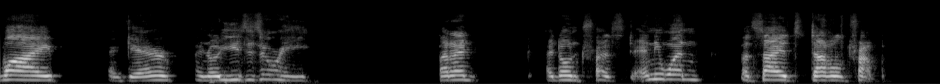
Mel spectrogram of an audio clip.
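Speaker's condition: Cerebral palsy; present since at least age 8

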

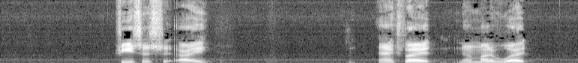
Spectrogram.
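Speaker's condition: Cerebral palsy; no known medical cause

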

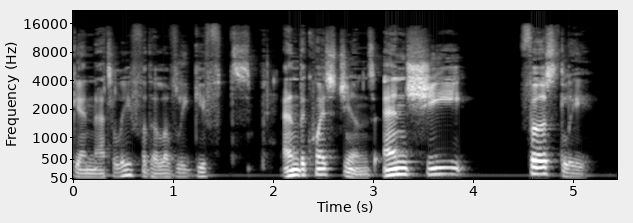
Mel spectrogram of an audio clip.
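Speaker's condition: No condition

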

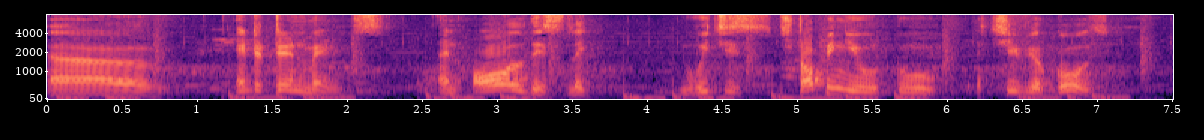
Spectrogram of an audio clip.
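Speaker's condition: No condition

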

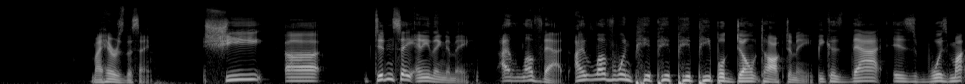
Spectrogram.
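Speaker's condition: Stuttering; stuttering during this recording; uses accent to escape own voice, stutters heavily returning to own voice, doubts pronouncing words correctly; repeated sounds, blocks

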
